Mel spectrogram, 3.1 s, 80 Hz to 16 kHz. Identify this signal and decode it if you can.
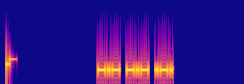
Morse code, heard as a keyed tone, about 40 wpm, 700 Hz. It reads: KKR
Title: USA Call Sign Postfixes - 3 Letters 40wpm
